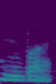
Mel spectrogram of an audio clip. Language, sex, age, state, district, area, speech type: Marathi, female, 45-60, Maharashtra, Washim, rural, conversation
